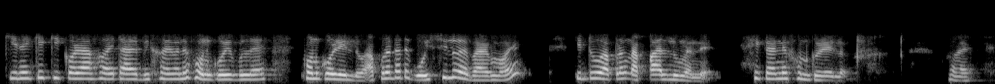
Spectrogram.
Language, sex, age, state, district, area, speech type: Assamese, female, 18-30, Assam, Kamrup Metropolitan, urban, conversation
